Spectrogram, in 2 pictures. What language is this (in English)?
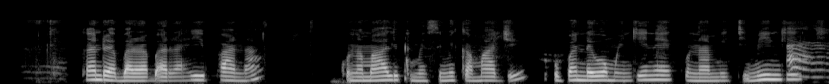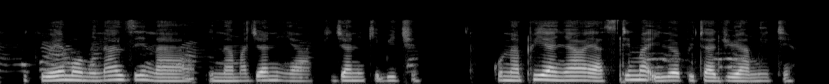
Swahili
